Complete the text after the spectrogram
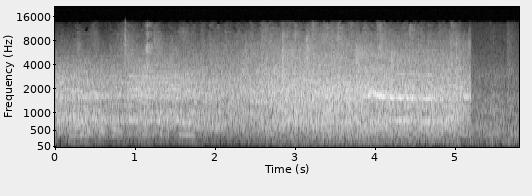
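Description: Players shout and cheer outdoors on a field.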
